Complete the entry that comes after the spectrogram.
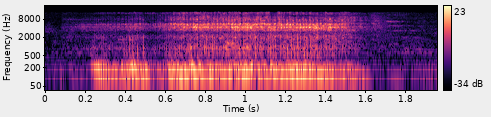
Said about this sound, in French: Alors, écoutez la différence, un ronflement d'homme, c'est ça.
